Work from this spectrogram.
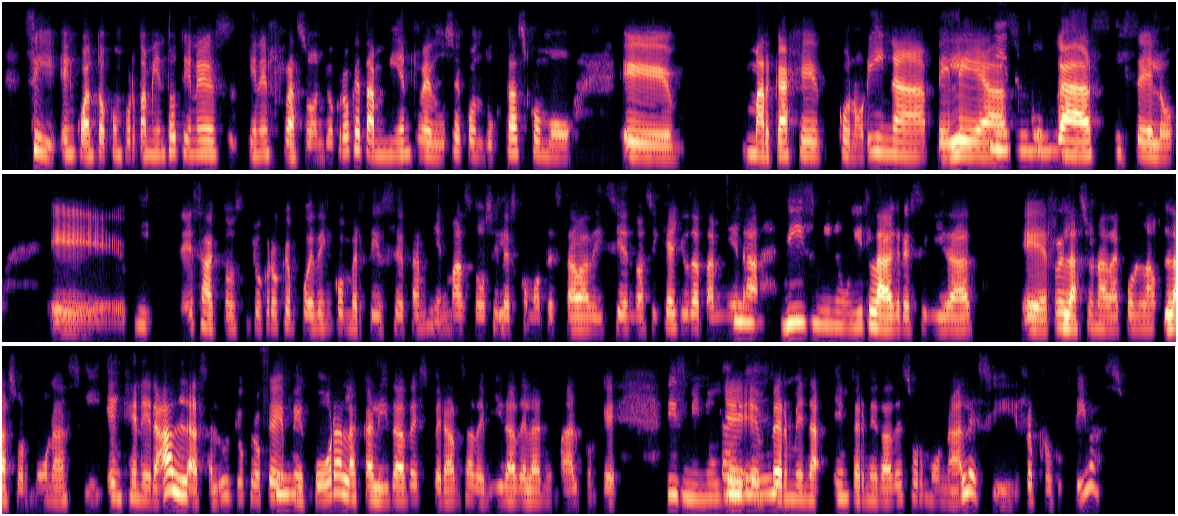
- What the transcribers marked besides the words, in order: unintelligible speech
- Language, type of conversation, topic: Spanish, unstructured, ¿Debería ser obligatorio esterilizar a los perros y gatos?
- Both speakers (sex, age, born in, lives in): female, 30-34, Mexico, Mexico; female, 45-49, United States, United States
